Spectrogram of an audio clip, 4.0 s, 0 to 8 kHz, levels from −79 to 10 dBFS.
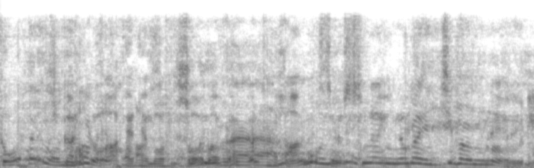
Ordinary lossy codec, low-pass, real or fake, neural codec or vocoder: none; 7.2 kHz; fake; codec, 16 kHz, 8 kbps, FunCodec, trained on LibriTTS, 25 frames a second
